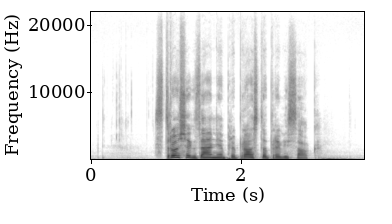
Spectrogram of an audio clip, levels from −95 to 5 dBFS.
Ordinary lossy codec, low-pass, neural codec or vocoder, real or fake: none; none; codec, 44.1 kHz, 7.8 kbps, Pupu-Codec; fake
